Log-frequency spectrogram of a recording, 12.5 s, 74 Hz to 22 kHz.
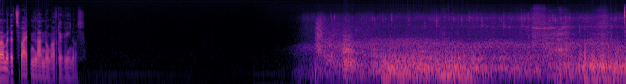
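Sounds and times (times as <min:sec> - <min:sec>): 
speech: 0:00.0 - 0:01.8
hot rain pouring onto glowing sand on Venus: 0:05.9 - 0:12.5
thunder crack in a thunderstorm on Venus: 0:06.0 - 0:12.5.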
